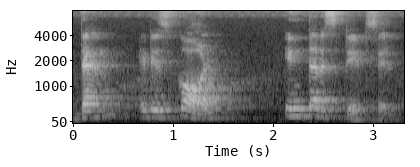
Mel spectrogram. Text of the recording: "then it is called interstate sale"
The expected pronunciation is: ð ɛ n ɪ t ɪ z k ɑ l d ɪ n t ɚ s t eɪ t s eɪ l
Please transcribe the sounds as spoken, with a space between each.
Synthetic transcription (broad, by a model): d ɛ n ɪ t ɪ z k ɑ l d ɪ n t ɚ s t eɪ t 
